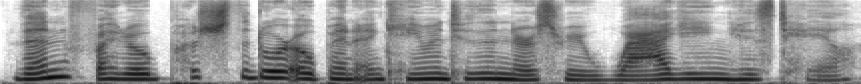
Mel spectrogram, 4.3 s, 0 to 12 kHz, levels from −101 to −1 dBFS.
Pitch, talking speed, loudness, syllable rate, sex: 215 Hz, 195 wpm, -16 LUFS, 4.8 syllables/s, female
